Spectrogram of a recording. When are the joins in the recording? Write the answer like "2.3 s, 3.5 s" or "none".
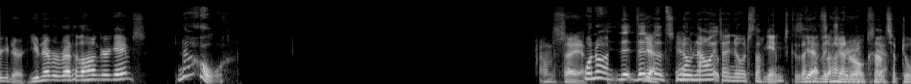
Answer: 6.1 s, 7.2 s, 7.6 s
